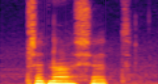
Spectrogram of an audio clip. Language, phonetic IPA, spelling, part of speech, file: Czech, [ˈpr̝̊ɛdnaːʃɛt], přednášet, verb, Cs-přednášet.ogg
- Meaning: to lecture (to teach)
